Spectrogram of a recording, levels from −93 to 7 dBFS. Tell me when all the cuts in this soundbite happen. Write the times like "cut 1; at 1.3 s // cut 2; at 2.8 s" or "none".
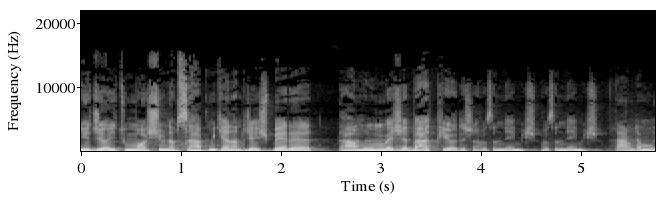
cut 1; at 1.6 s // cut 2; at 4.6 s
